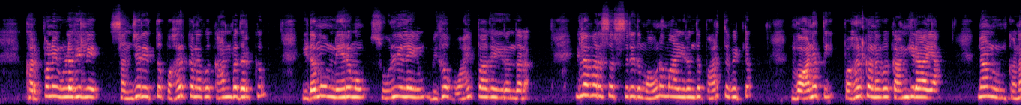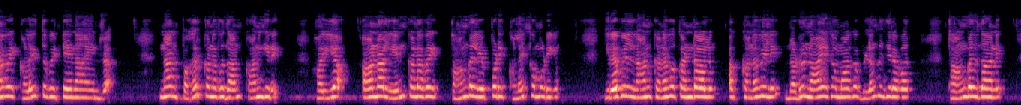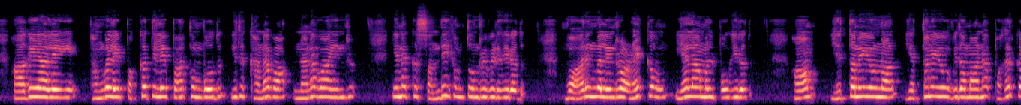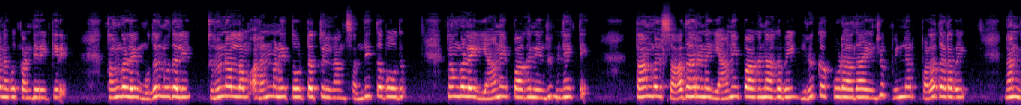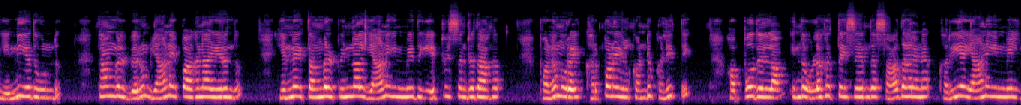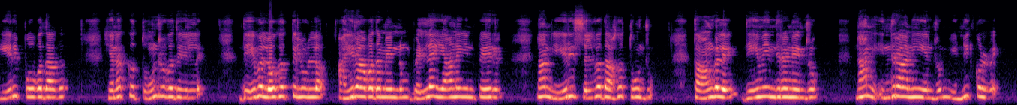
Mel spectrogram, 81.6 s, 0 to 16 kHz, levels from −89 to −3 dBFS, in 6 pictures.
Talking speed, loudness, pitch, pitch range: 100 wpm, -18 LUFS, 295 Hz, 280-310 Hz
